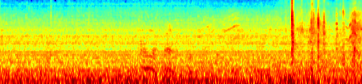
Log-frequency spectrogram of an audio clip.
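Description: Water laps gently against a boat hull.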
